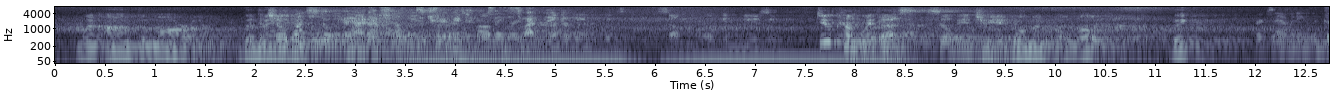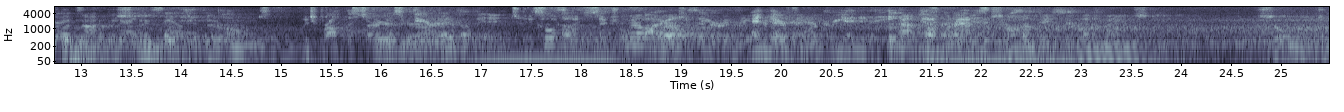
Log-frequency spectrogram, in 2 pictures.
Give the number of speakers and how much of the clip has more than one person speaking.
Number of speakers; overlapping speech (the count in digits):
5, about 57%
